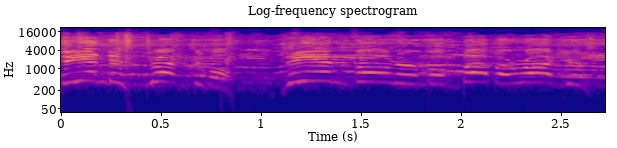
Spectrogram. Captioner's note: crowd cheering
